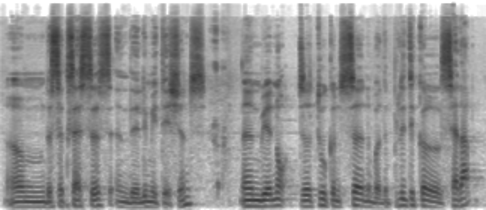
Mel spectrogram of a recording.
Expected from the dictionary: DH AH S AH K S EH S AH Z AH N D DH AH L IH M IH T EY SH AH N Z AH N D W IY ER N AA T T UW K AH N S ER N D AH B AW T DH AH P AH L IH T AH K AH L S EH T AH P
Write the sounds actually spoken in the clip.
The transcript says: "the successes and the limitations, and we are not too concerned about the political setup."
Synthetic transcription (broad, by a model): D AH S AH K S EH S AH S AH N D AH L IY M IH T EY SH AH N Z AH N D W IY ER N AA T T UW K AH N S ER N AH B AW T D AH P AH L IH T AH K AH L S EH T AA P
